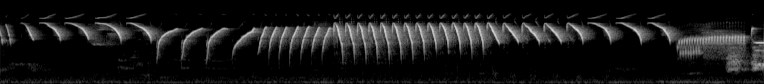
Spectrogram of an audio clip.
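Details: Canary singing as a lure: spaced downslurred whistles accelerate into a long, fast, rising-and-falling trill, then slow to single sweeps before a short harsh buzz at the end.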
